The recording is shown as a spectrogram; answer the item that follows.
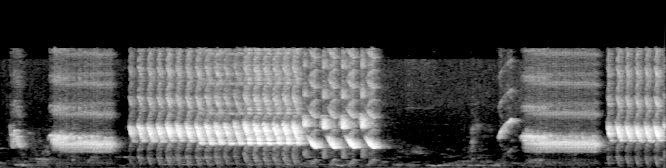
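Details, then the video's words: Canary singing indoors: loud, rich song of steady whistled tones near the high register alternating with rapid pulsed trills and rolling phrases, with brief pauses between bursts. "Beautiful whistling of canary"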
